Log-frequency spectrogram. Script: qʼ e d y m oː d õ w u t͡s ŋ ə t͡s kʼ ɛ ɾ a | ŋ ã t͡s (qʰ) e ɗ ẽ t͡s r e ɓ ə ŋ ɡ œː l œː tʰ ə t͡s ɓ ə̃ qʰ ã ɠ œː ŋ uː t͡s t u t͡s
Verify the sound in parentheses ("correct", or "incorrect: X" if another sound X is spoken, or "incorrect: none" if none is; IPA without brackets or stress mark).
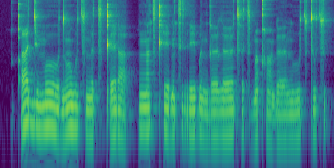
incorrect: kʰ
